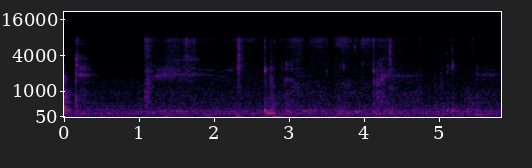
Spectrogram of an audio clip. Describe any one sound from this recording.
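A cloth rubs across a hard surface.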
